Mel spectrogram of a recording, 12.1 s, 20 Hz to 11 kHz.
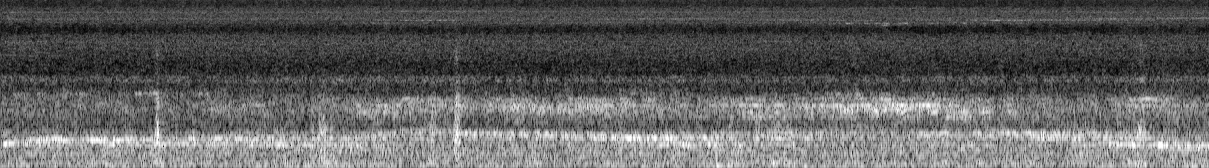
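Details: Heard from a vent around 12:40 am for about five minutes: a faint, constant low drone with a wavering mid-pitched moan; cause unknown. Low droning noise from the vent.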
